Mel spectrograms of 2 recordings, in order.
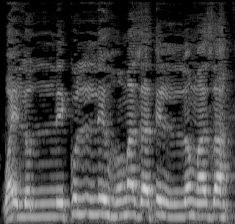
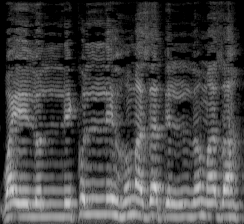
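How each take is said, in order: Both takes have the same delivery.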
